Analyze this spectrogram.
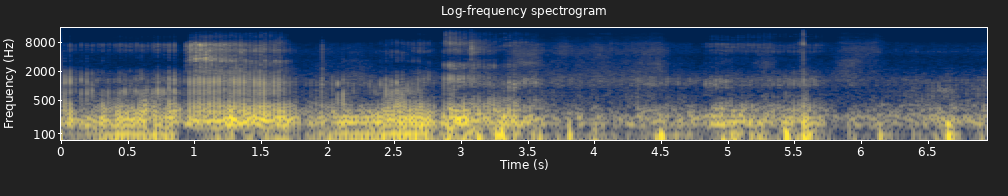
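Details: Content American Shorthair cat named Connie purring loudly while her owner sits beside her; a steady low rumbling purr fills the clip with brief breathy bursts at about one and three seconds.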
